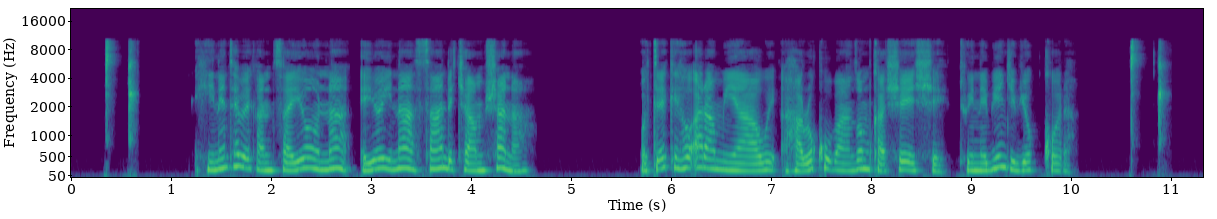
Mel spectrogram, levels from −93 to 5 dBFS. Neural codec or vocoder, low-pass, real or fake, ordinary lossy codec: none; 9.9 kHz; real; MP3, 64 kbps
